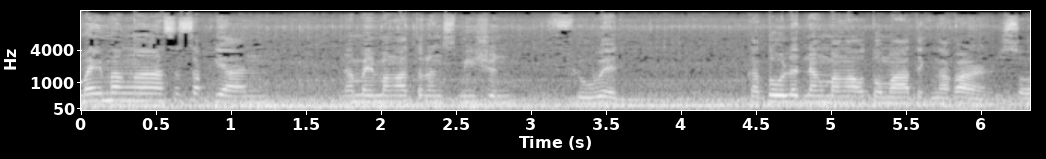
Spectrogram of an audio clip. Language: Filipino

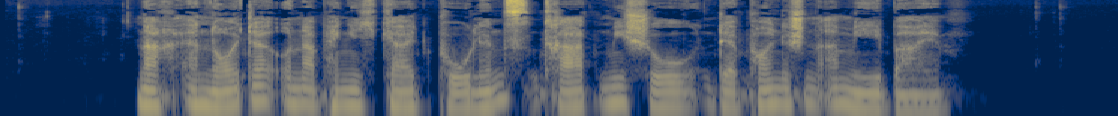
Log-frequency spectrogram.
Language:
German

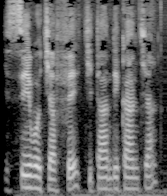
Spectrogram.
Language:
Ganda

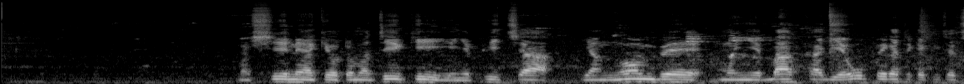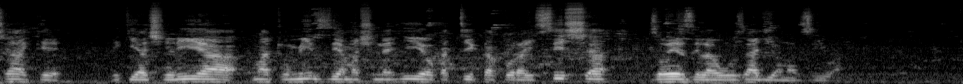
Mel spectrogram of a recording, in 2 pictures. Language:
Swahili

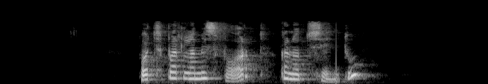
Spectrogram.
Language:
Catalan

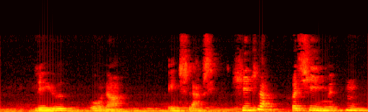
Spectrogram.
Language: Danish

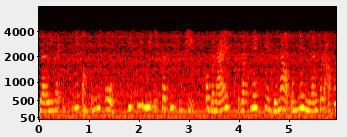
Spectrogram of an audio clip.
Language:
Hindi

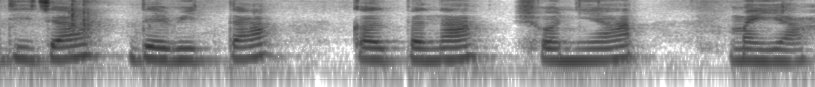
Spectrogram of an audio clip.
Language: Manipuri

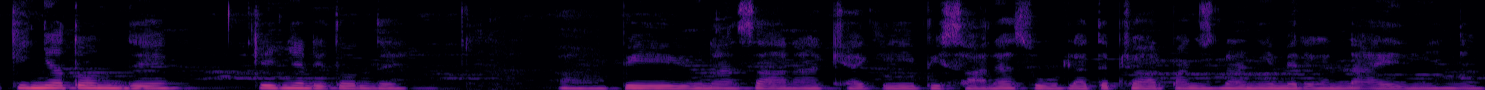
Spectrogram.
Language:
Dogri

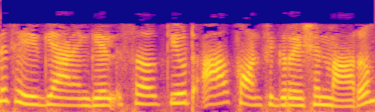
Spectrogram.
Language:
Malayalam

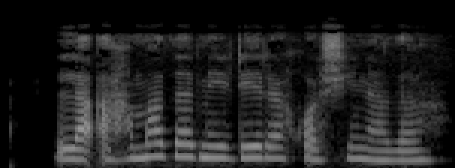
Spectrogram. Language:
Pashto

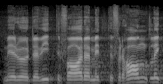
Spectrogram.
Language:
Swiss German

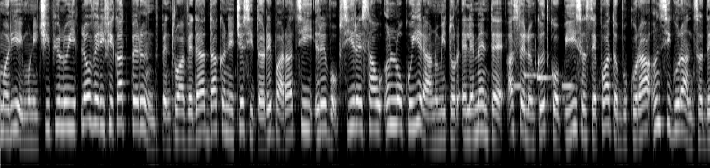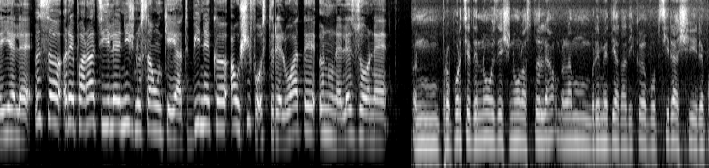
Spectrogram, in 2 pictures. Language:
Romanian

